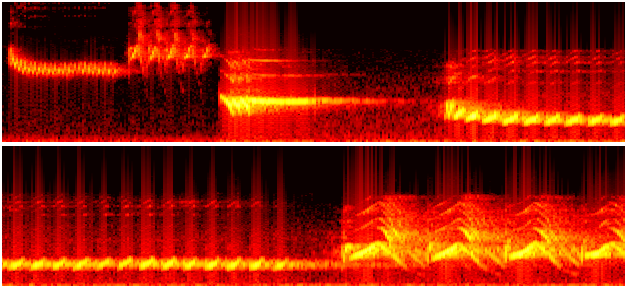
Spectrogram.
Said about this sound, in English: But sound-wise, the most interesting birds I found on my property were the eastern towhee, which sometimes uses amplitude modulation in the early swooping part of its song.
